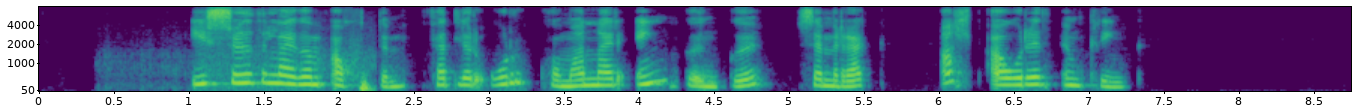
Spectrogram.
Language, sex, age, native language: Icelandic, female, 30-39, Icelandic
